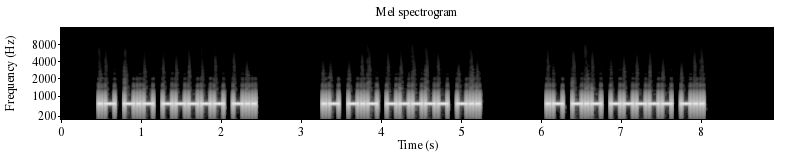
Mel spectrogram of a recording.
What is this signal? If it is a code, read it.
Morse code, heard as a keyed tone, about 29 wpm, 700 Hz. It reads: AK0D AK0D AK0D
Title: USA Call Signs - 4 Characters - Repeated 3x - 30wpm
